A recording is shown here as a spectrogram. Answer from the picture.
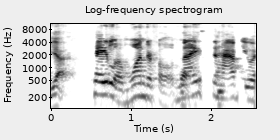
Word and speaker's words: Calum: today please correct me am i pronouncing your name correctly yeah it's caleb yeah caleb wonderful nice to have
